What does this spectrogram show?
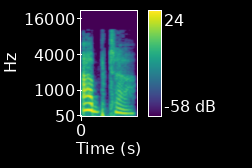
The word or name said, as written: ABTA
